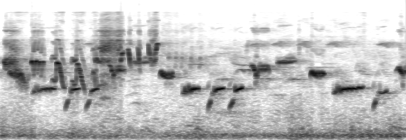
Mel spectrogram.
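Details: Oriental magpie-robin song used to stir other kacer into emotion: a quick scratchy flourish, then a run of clear whistles sliding down, each short phrase repeated at a brisk pace with a faint hum underneath.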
